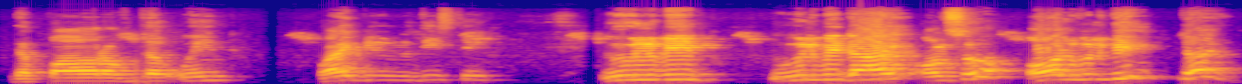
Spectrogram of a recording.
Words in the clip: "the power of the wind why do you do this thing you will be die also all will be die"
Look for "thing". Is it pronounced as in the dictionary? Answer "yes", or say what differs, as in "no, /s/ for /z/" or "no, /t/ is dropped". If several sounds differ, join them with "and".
no, /t/ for /θ/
